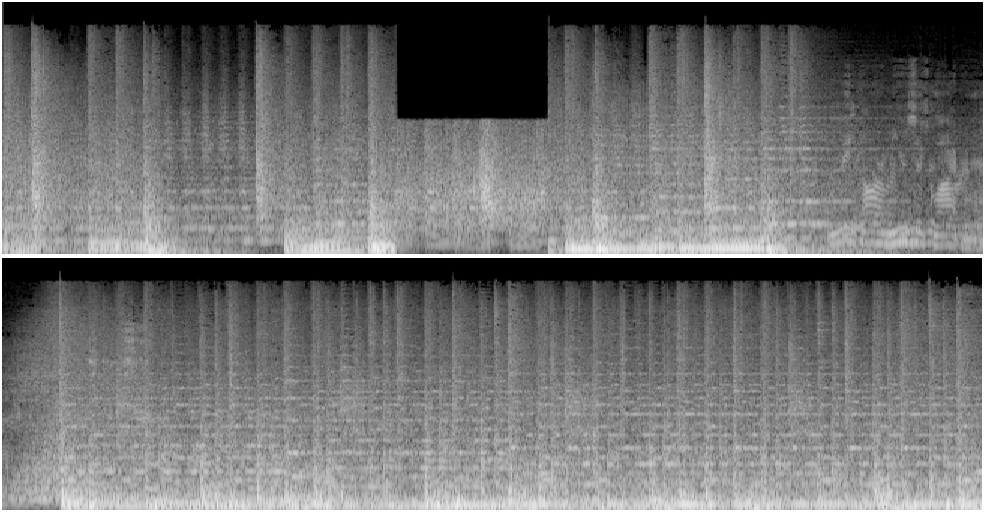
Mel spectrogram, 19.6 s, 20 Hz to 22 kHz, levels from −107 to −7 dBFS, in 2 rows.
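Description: From 3.92 to 5.46 s the audio turns dull and boxy with no gap, nothing above 3.8 kHz, a few decibels quieter over faint new background noise, likely an input switched to a poorer device.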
